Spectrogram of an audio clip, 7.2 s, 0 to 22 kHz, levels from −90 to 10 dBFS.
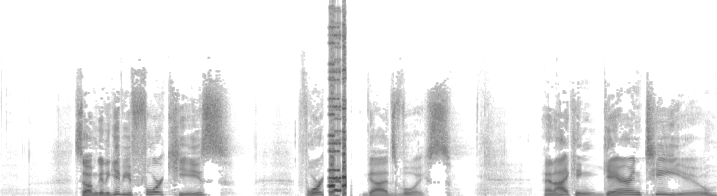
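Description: From 3.20 to 3.53 s, damaged data in the compressed stream corrupts the speech: the decoder misreads the broken frames and loses sync until it finds a valid header, producing a short glitch that appears as an abrupt discontinuity in the waveform.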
